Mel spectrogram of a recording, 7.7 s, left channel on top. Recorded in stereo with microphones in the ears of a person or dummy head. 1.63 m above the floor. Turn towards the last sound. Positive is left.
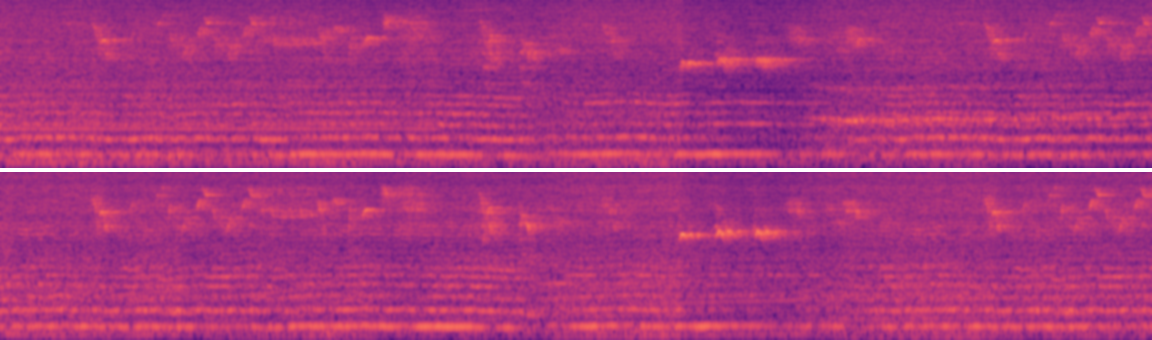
turn(degrees=-35)  # may be behind; listen again after turning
